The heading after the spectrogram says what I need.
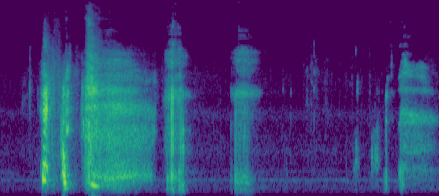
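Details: Person with a worsening head cold: quick inward catches, then a forceful sneeze followed by several wet sniffs; sneezing and sniffling.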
